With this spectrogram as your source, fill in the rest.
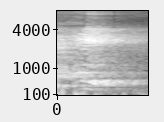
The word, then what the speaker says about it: MA: यहाँ भले M लिखा हुआ लेकिन इसका प्रोनाउंसिएशन क्या होता है? MA, यानी A से स्टार्ट होता है.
